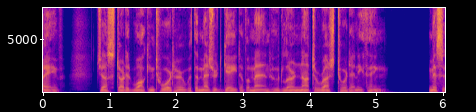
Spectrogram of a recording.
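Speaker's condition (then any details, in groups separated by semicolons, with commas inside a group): No condition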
